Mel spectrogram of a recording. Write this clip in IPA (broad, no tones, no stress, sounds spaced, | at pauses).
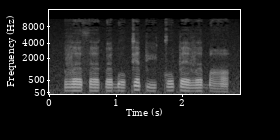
β ɜ θ ɜː k͡p œ ɓ o k ɛ p y k o p ɛː β ɜ ɓ ɑ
